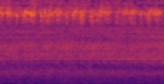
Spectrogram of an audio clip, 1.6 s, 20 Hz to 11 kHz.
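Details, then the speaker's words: 2000 BMW 528i E39 six-cylinder idling after a cylinder 2 misfire with a P0340 cam position sensor code was fixed; even, steady idle with no stumble or skip. Normal idle after repair. "let's let this run a little bit let's get out of the car yeah I love an easy fix and that's it she's good"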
